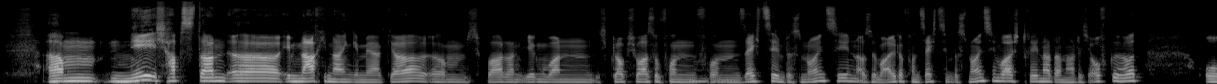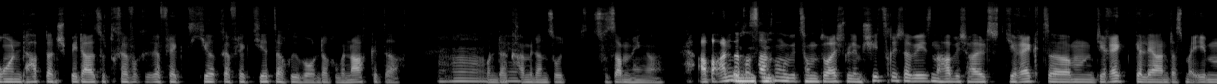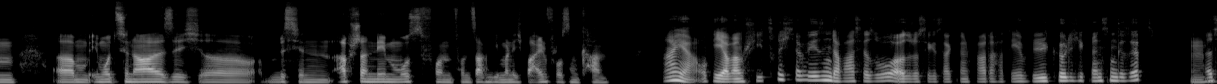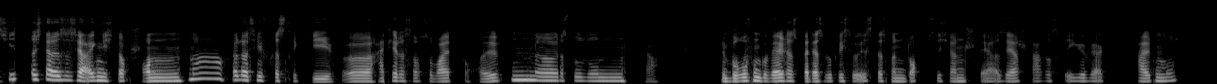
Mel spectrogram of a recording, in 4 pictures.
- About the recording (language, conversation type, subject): German, podcast, Welche Geschichten über Krieg, Flucht oder Migration kennst du aus deiner Familie?
- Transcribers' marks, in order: put-on voice: "na"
